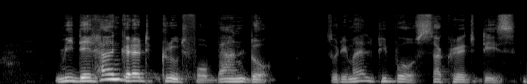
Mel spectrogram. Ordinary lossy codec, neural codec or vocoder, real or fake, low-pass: none; codec, 24 kHz, 0.9 kbps, WavTokenizer, small release; fake; 10.8 kHz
